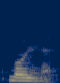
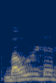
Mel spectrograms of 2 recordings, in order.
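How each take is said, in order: First: The first vowel sounds like 'oh'. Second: The first vowel sounds like 'ow'. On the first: The speaker calls it right. "बोल्डर बोल्डर" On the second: The speaker calls it wrong. "बाउल्डर नाही"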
